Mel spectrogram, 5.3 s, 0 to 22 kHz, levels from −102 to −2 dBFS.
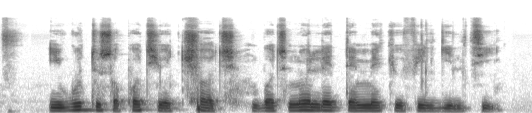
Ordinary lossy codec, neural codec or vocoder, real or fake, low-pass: none; vocoder, 24 kHz, 100 mel bands, Vocos; fake; none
